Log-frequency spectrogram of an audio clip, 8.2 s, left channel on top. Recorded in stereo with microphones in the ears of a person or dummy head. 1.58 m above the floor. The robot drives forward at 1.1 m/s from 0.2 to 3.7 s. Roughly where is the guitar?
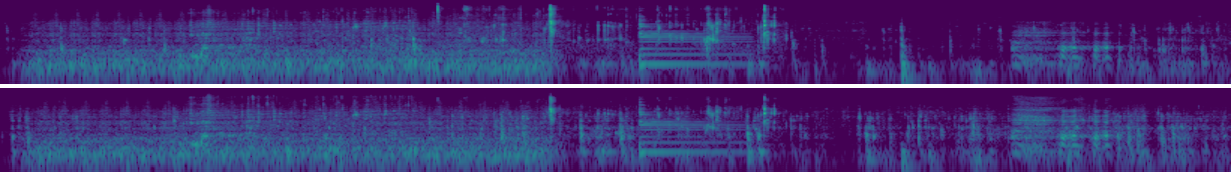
Centre.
